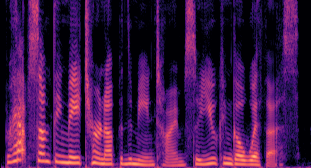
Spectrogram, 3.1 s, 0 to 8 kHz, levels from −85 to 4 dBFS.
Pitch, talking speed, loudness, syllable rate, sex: 230 Hz, 270 wpm, -19 LUFS, 6.5 syllables/s, female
